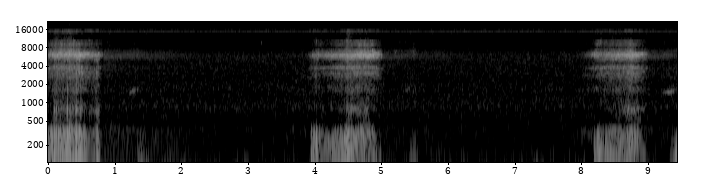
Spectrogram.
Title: #dog damn she snores like a grown ass person #dogfunny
